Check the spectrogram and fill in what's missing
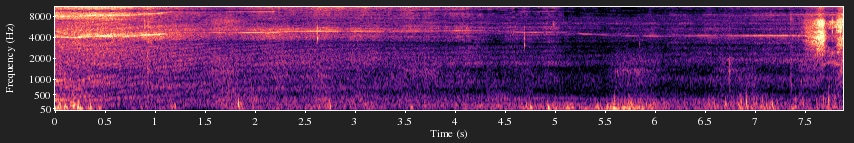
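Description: An RC F-18C Legacy Hornet model jet with a 90mm electric ducted fan flying slowly with retracts, a steady airy whine and rumble carrying outdoors, fairly distant and continuous with gentle swells in loudness.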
